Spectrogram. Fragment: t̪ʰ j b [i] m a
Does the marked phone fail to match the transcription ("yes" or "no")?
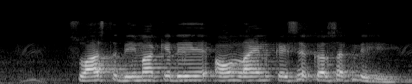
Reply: no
